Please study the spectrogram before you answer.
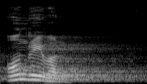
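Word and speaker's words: honourable: Next word है जैसे ऑनरेबल, देखिए एच यहाँ पे साइलेंट है, लेकिन फिर भी आपकी जो साउंड आ रही है वो किस चीज़ से आ रही है, ओ से आ रही है। ऑनरेबल, ओ हिंदी का उच्चारण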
